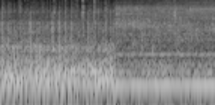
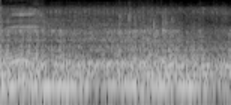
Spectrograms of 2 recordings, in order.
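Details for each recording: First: Washer tub (tanquinho) motor after replacing a loose, seizing bearing that had jammed the motor with loud noise: steady, even low hum with no grinding or knocking, running normally again. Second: Discarded twin-tub washer (tanquinho): loud rough electric hum as motor strains but won't spin; loose motor bearing seizes and locks the motor, fixed by replacing the bearing; seized motor bearing causing stalled motor hum.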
